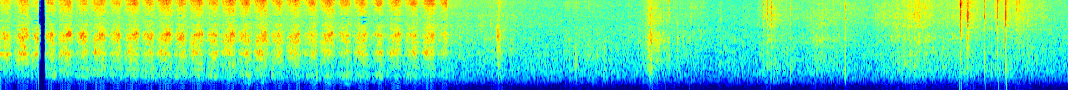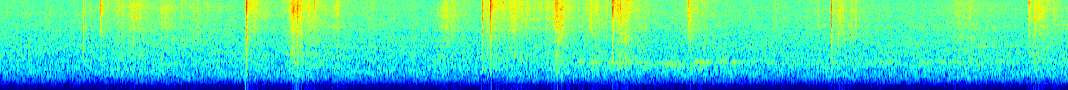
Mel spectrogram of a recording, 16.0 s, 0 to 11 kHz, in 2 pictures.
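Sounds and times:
dead leaves rustling underfoot: 0:03.6 - 0:16.0
dry twigs snapping: 0:07.2 - 0:07.8, 0:11.6 - 0:11.8.

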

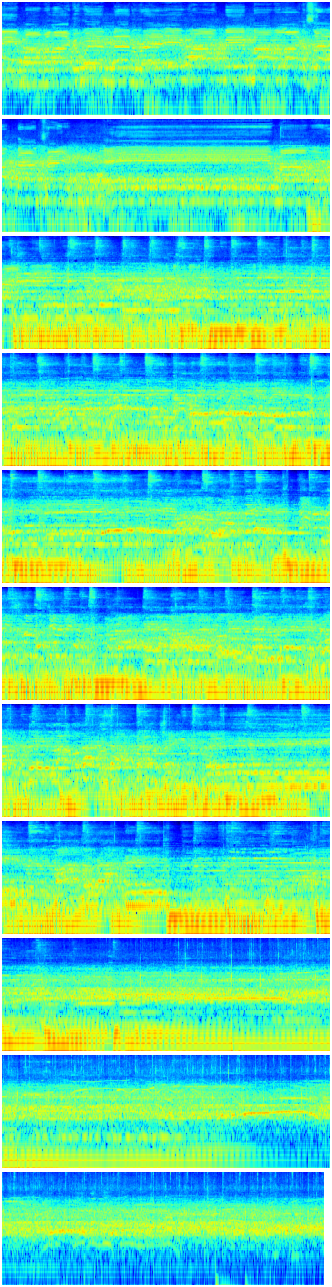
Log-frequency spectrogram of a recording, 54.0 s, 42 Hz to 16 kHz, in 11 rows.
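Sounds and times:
person singing: 0:06.6 - 0:37.4
string band playing upbeat song: 0:09.0 - 0:51.3.

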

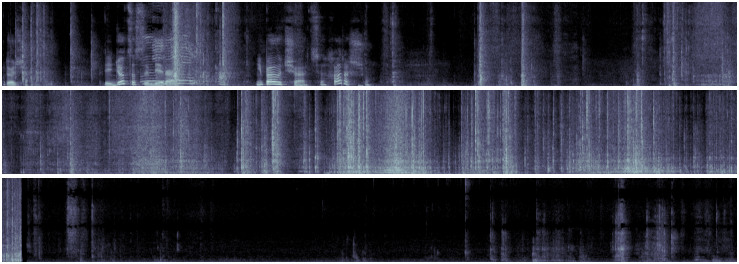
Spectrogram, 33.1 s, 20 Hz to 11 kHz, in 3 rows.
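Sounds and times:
plastic packet crinkling: 0:00.2 - 0:01.2, 0:09.7 - 0:22.4.

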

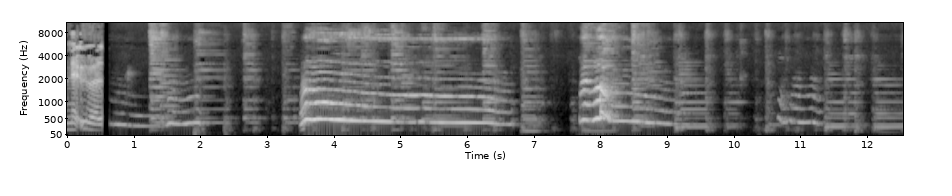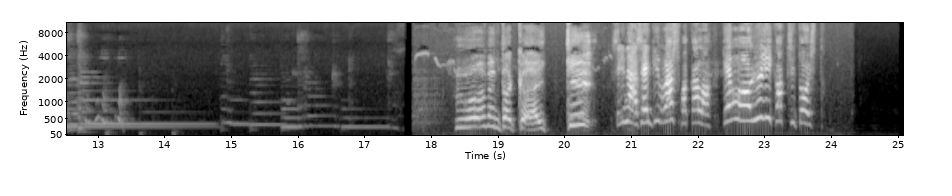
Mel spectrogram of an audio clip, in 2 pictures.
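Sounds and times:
guitar music: 0:01.1 - 0:03.6, 0:06.3 - 0:07.3, 0:08.5 - 0:17.6
dog howling: 0:03.5 - 0:06.8, 0:07.7 - 0:09.6.

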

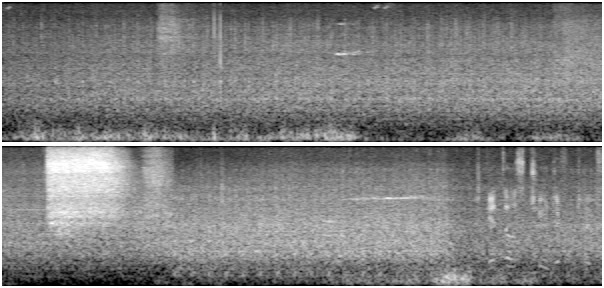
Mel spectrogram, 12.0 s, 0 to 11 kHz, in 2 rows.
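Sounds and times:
bus diesel engine rumbling: 0:00.0 - 0:12.0
air brakes hissing: 0:01.5 - 0:02.0, 0:05.5 - 0:07.7.

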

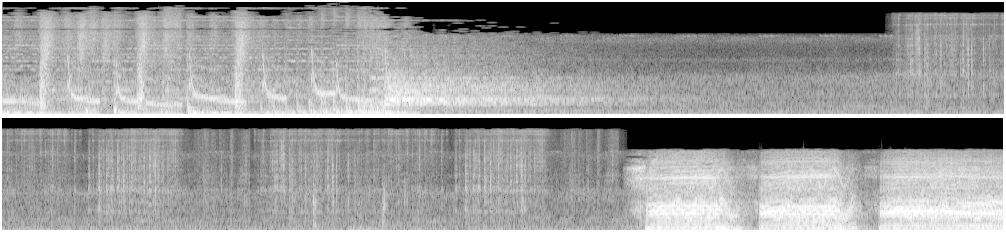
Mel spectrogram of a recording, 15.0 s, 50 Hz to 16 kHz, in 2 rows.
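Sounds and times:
music: 0:00.0 - 0:04.2
small clicks and clinks: 0:06.7 - 0:12.2.

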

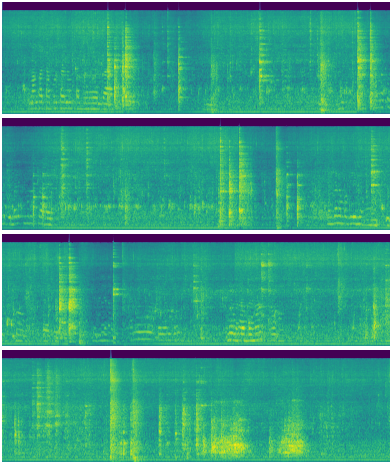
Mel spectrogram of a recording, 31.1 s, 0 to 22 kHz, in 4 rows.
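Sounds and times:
ceramic plates clinking: 0:15.1 - 0:15.7, 0:26.4 - 0:29.4.

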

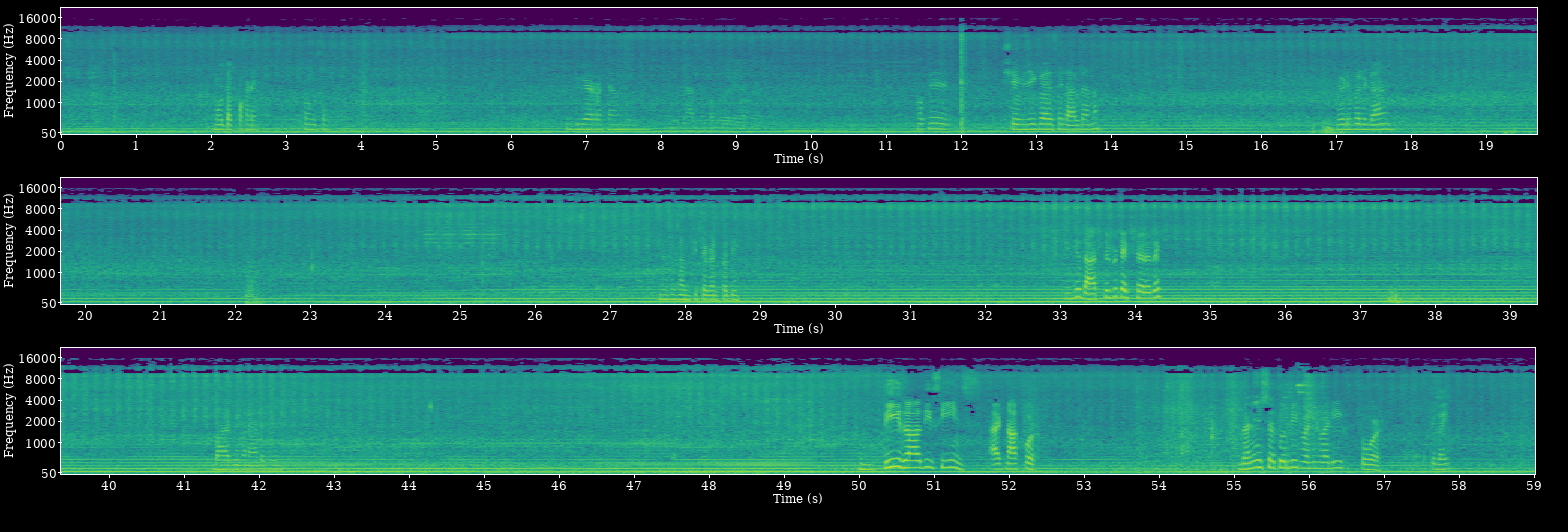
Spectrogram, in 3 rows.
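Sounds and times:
constant hiss: 0:00.0 - 0:59.0
machinery humming: 0:00.0 - 0:59.0.

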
